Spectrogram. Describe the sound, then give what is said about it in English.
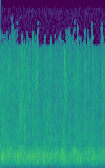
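Audience applause for a group of girls at a children's church gathering: a dense, continuous patter of many clapping hands that holds steady and fairly loud throughout. “Give these girls a big clap.”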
